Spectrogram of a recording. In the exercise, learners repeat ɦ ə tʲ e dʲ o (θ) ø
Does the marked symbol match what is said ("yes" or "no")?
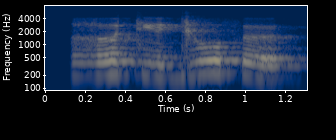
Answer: yes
